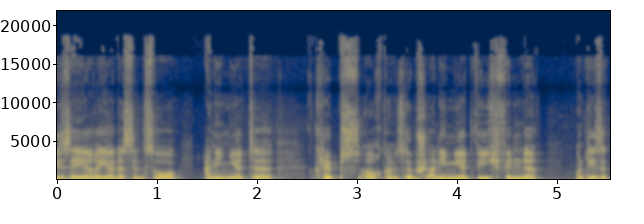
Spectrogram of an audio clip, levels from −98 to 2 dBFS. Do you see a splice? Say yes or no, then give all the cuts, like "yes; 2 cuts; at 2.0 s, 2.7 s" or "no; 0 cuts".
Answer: no; 0 cuts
